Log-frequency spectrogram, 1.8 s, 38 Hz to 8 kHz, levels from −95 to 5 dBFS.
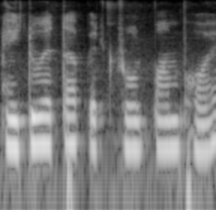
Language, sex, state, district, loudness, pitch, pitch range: Assamese, female, Assam, Kamrup Metropolitan, -16 LUFS, 185 Hz, 185-200 Hz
